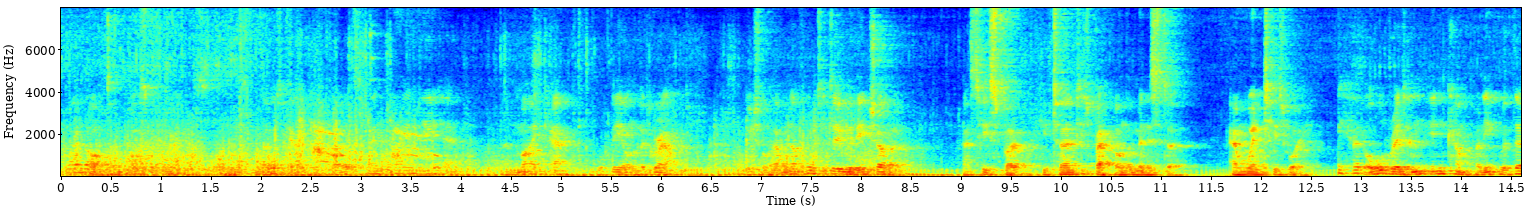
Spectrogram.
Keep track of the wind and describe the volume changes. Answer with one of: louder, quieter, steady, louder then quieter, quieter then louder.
quieter then louder.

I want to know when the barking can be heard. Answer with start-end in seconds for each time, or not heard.
2.5-3.8.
